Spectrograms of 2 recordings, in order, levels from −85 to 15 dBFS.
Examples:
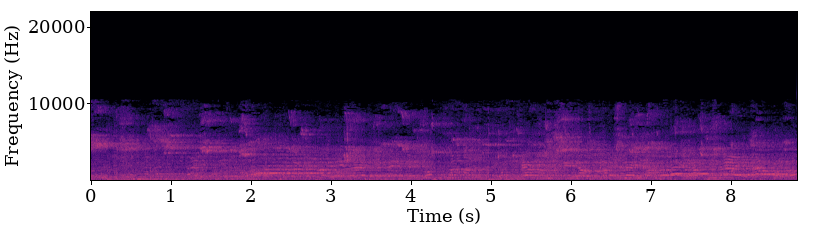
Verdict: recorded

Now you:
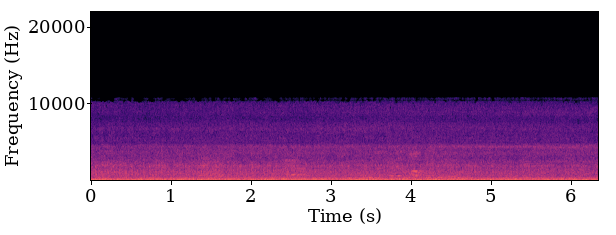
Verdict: remade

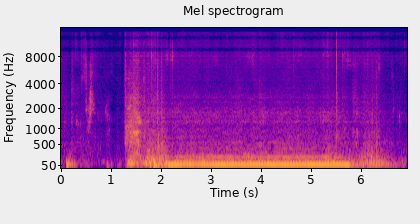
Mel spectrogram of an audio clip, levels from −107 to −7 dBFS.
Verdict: remade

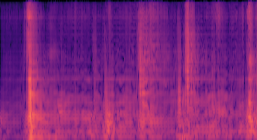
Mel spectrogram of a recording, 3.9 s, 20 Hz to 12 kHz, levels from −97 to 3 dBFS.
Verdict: remade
